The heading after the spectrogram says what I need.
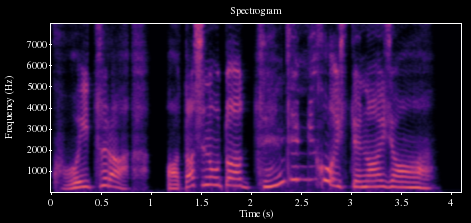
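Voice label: FIX, Japanese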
